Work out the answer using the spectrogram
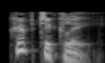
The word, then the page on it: cryptically: British English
